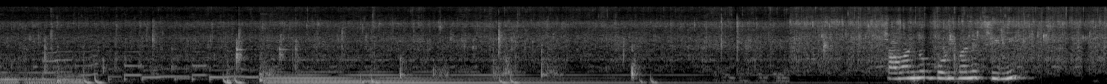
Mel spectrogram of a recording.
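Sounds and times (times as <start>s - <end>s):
vegetables sizzling in oil: 0.0s - 11.0s
wooden spatula tapping and scraping: 3.7s - 6.6s.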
